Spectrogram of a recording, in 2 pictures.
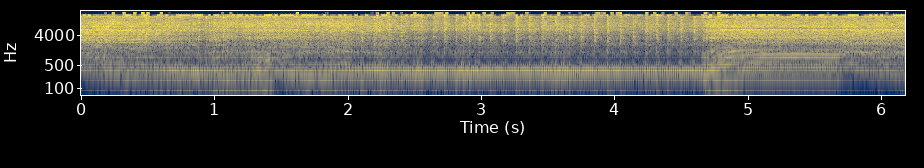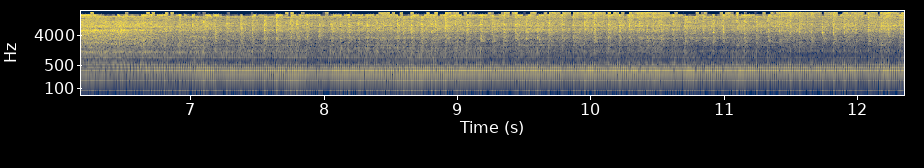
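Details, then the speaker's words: Dolmar PS-510 chainsaw after ignition coil replacement for no spark: steady high idle, then a crisp rev that climbs and drops back cleanly to an even idle; needed a little assistance at first; normal running. "Alright, she fired up. She just needed a little assistance at first. Sounds good though."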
